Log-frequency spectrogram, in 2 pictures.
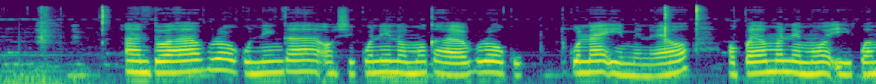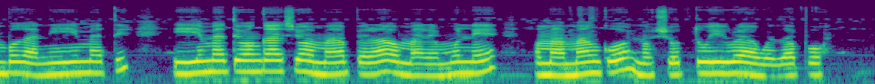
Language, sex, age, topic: Oshiwambo, female, 25-35, agriculture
